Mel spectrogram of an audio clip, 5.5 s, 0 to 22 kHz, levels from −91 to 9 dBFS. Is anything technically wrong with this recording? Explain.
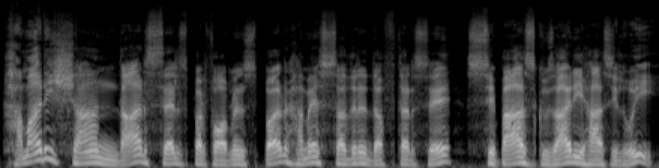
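Yes. From 0.46 s to 5.10 s the speech has wrongly applied de-emphasis: a treble-cutting stage meant to reverse pre-emphasis was used where none existed, or a second time. The response tilts gradually downward, about 10 dB lower at 10 kHz than at 1 kHz, so consonants lose their crispness and the sound turns dull and muffled. Unlike a low-pass filter, there is no abrupt cutoff, only a smooth, progressive slope through the upper range.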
